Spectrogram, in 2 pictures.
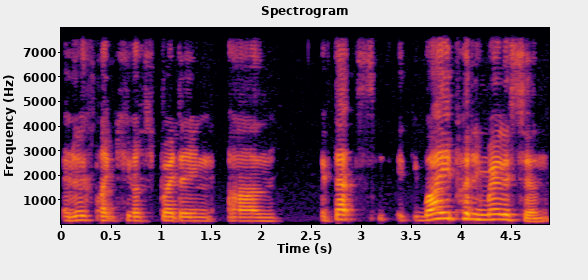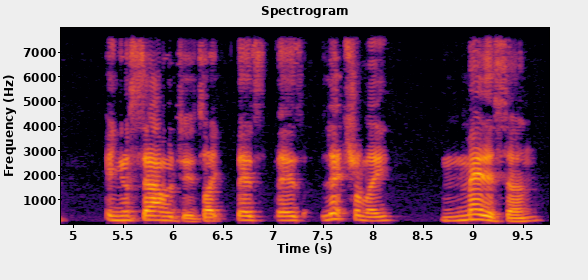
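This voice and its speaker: A man's voice: fairly high pitch, measured pace, a bit bright, highs cut off. A man giving casual, rambling video commentary in a chatty, repetitive, mock-baffled way. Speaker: reaction video host.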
